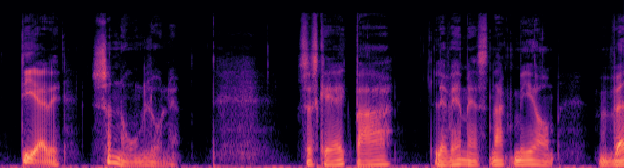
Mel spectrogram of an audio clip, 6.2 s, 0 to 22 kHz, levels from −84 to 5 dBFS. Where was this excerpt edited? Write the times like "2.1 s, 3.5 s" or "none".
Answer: 3.0 s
